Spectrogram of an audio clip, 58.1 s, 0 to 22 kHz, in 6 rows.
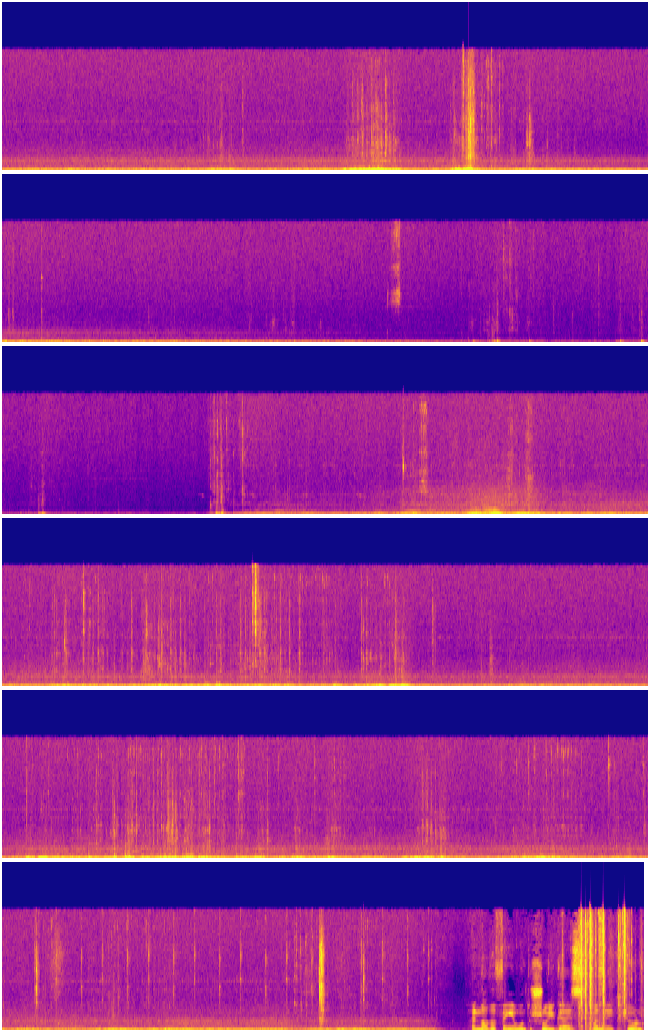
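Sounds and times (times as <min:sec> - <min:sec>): car engine and road noise: 0:00.0 - 0:58.0.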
